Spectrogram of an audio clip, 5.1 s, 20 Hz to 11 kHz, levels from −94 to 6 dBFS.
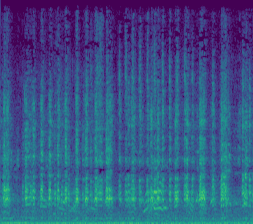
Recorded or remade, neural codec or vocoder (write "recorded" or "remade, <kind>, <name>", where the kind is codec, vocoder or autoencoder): recorded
